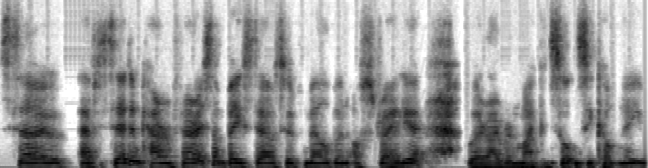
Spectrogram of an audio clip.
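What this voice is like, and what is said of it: British accent. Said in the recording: “Originally from the UK, as you can probably tell by the accent”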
